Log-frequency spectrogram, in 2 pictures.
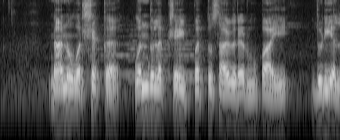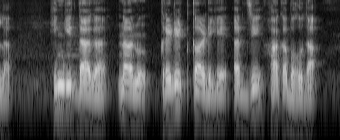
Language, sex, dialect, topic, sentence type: Kannada, male, Central, banking, question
